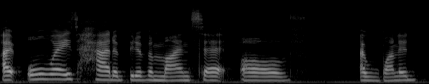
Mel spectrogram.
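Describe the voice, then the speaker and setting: A woman's voice: mid-range voice, fairly even intonation, unhurried, smooth, dry recording. A young Australian woman from Western Australia, chatting casually as a podcast guest, laughing easily and quoting herself. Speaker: podcast guest, business owner. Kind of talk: casual interview chat.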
